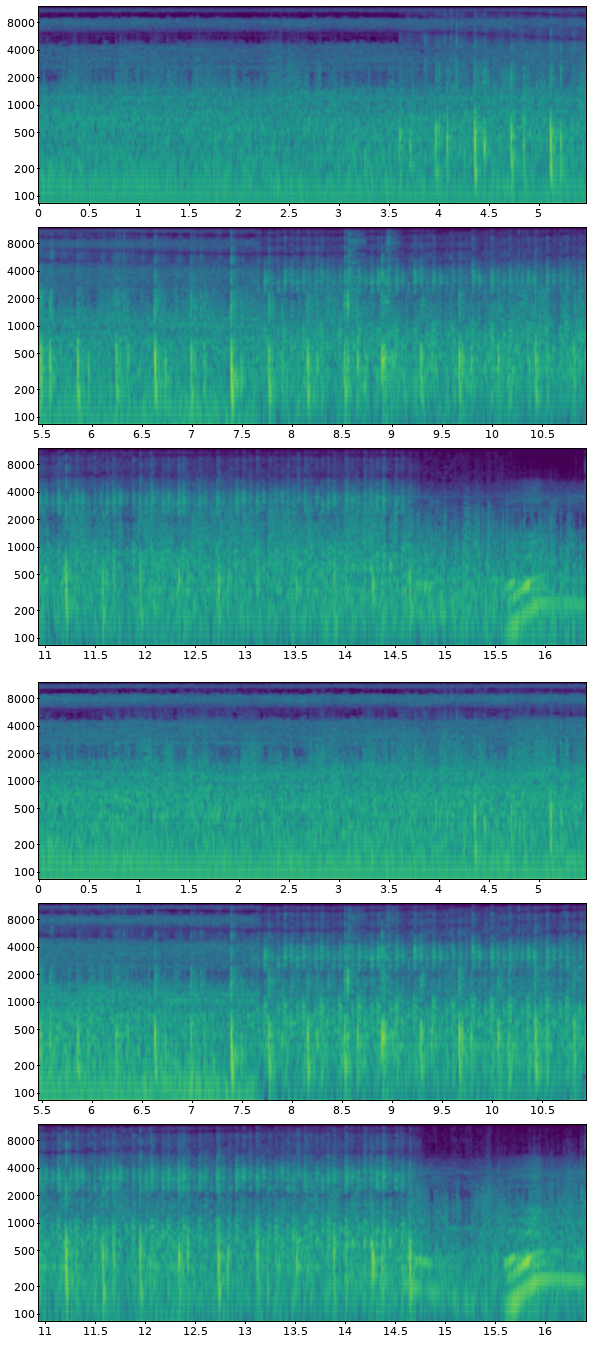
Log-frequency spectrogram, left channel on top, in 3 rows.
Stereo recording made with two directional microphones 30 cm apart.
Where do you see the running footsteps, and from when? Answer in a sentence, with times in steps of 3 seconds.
In this clip you hear the running footsteps not at all from 0 s, on the left from 3 s, in the centre from 6 s, on the right from 9 s and not at all from 15 s.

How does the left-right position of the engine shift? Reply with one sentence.
You can hear the engine stay in one place.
